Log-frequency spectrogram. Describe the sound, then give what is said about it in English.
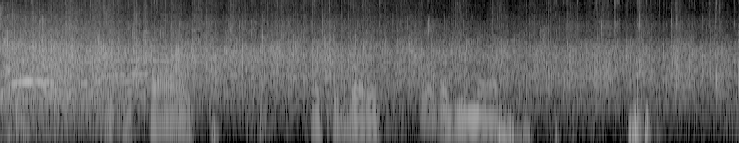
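Audience applause welcoming a guest preacher to the pulpit at a church service: a sustained, even wash of clapping that slowly tapers off, with a voice speaking over it. “Would you put your hands together and welcome Dr. Michael Catt.”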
